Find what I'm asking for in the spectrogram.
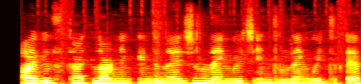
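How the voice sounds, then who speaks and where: In a Turkish accent, the speaker talks with monotone, flat intonation while music plays in the background. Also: woman. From Turkey. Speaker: language learner. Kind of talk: video diary. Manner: halting, many filler sounds.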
